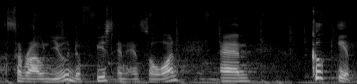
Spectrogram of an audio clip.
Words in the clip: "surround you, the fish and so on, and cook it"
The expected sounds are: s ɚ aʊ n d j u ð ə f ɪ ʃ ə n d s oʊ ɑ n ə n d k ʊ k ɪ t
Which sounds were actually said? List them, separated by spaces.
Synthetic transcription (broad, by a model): s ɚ aʊ n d j u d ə f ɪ s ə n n s oʊ ɑ n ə n k ʊ k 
